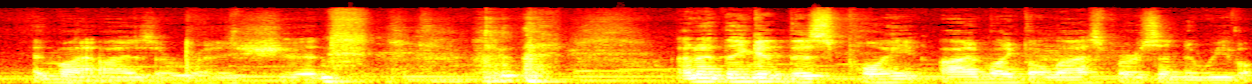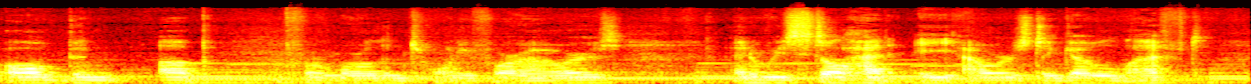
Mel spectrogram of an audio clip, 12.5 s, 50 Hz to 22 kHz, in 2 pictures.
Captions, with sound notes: and my eyes are red as shit. *coughs* and I think at this point, I'm like the last person that we've- all been- up for more than 24 hours and we still had 8 hours to go left.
